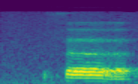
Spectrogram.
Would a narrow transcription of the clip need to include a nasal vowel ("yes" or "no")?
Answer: no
